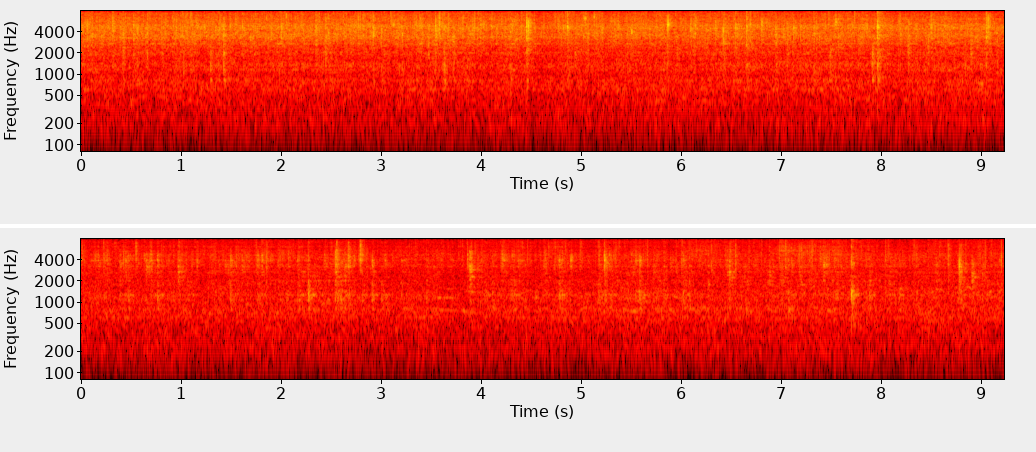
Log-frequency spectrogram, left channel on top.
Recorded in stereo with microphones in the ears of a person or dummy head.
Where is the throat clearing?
I don't hear throat clearing.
